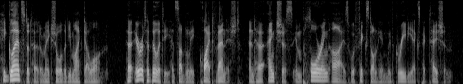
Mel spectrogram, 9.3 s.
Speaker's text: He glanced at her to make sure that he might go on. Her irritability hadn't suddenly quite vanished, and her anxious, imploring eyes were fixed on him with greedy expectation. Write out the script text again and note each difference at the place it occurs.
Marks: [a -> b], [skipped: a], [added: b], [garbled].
He glanced at her to make sure that he might go on. Her irritability [hadn't -> had] suddenly quite vanished, and her anxious, imploring eyes were fixed on him with greedy expectation.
